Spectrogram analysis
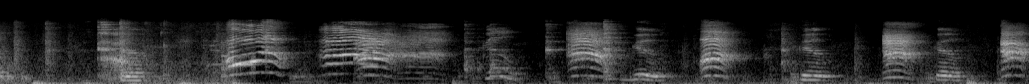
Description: Clinking and thumping are ongoing, babies are vocalizing, and an adult female is speaking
